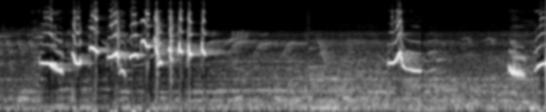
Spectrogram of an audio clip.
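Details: Kacer (Oriental magpie-robin) singing densely with full variation: a rapid run of sharp, rising whistled notes and clicks, then a pause before two further single swooping whistles.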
